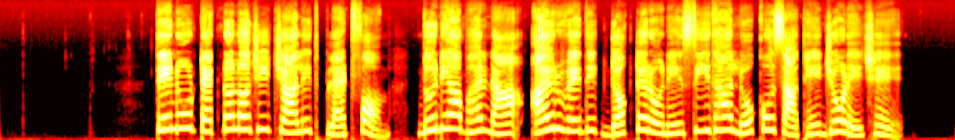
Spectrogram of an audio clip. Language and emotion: Gujarati, neutral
